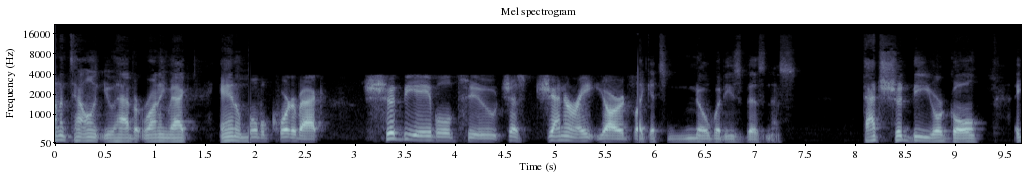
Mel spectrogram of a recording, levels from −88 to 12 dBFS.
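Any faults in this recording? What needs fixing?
Input switched to a poorer device, 1.93 to 5.85 s: the speech suddenly loses everything above 3.8 kHz and turns dull and boxy, with a short gap of about 20 ms at the changeover. A faint new noise floor, roughly 50 dB below the speech, comes in with it, though loudness barely shifts. At 5.85 s the full bandwidth returns. The likely cause is the system moving capture to a narrower-band microphone or headset call profile, then back. To prevent it, lock the recording input to one fixed device and disable automatic device switching for the session.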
